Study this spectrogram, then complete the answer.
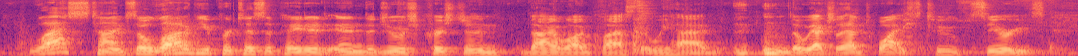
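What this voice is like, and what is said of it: Slightly hoarse voice, occasionally cracking. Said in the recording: “I'm slightly hoarse... my voice is just a little hoarse, so bear with me if it sort of cracks and squeaks a little”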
